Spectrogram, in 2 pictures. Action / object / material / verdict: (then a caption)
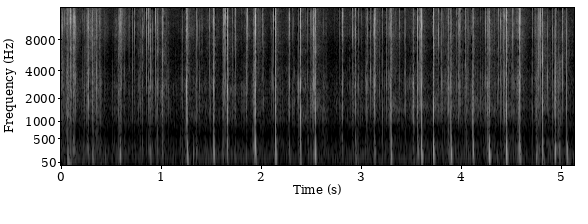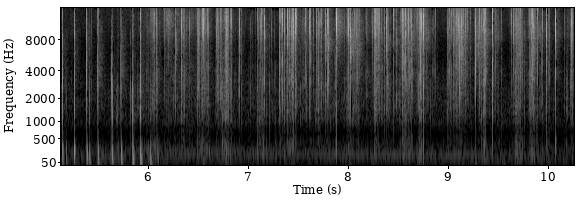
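scrape / paper sticky notes pad in a plastic sleeve / plastic film / none. Fingertips and nails scratch and handle the clear plastic sleeve wrapping a small, flat, butterfly-shaped paper sticky notes pad on a card backing. The result is a rapid stream of bright, dry crackles, crinkles and sharp scratchy ticks that stop almost instantly. A faint low hum sits underneath during the second half.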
